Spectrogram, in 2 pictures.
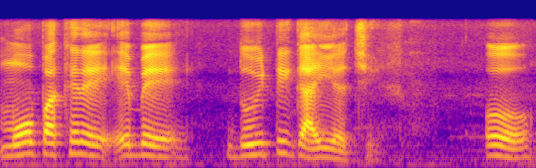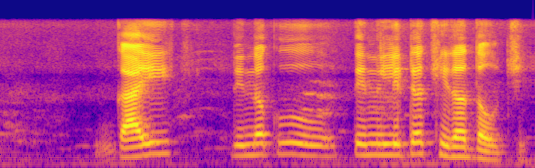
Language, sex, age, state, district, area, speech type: Odia, male, 30-45, Odisha, Cuttack, urban, spontaneous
